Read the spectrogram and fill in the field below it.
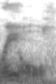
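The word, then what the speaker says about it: Rayle: And they also had something called Rail. I think that's how you pronounced it. Georgia. R A Y L E. It's like Gail but rail.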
